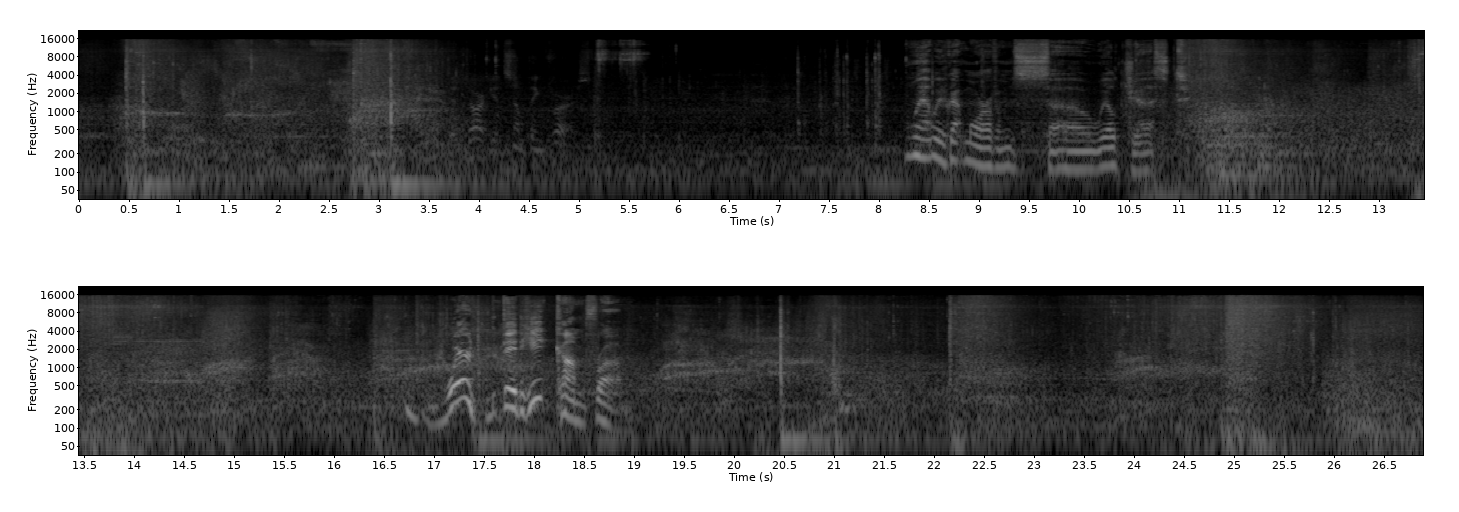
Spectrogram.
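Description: Magic spells whoosh and crackle in a game.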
